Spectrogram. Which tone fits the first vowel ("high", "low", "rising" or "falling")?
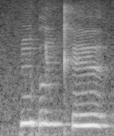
high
